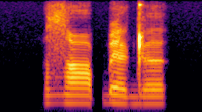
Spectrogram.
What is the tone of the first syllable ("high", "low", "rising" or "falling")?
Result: high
